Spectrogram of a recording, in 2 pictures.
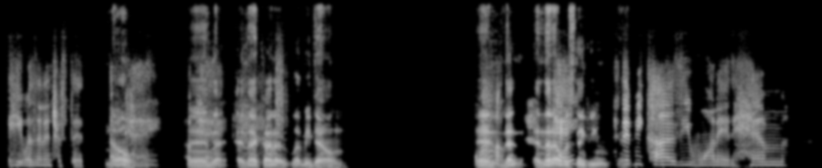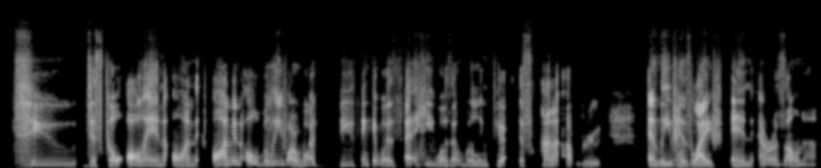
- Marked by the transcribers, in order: other noise
- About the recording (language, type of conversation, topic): English, advice, How can I cope with changing a long-held belief?
- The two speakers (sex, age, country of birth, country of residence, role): female, 45-49, United States, United States, advisor; male, 45-49, United States, United States, user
